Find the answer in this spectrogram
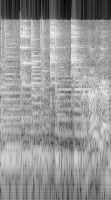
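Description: Acoustic guitar strummed in a run of chords, each strum sharp and ringing on.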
